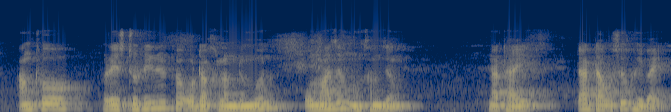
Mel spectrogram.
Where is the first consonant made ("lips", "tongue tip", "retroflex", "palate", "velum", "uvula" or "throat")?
velum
